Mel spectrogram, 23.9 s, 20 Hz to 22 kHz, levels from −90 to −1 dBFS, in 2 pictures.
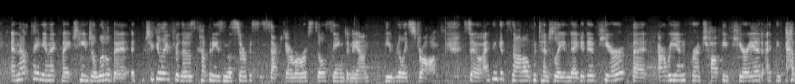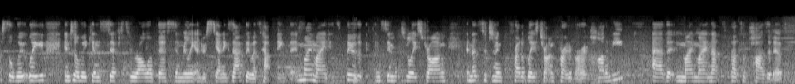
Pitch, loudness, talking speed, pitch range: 195 Hz, -20 LUFS, 225 wpm, 185-220 Hz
